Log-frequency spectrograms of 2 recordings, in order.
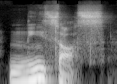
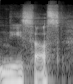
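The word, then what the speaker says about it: NESOS: It's looking a bit like a word processor to me, but it is called Nisos. That's how he wants to pronounce it. NES OS is kind of spelled, but Nisos.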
